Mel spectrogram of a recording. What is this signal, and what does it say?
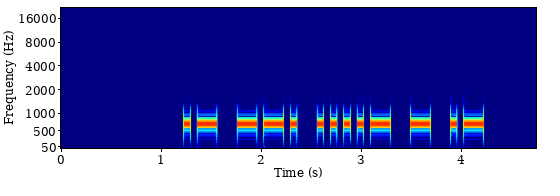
Morse code, heard as a keyed tone, about 18 wpm, 700 Hz. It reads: AG4TA
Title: Speed Racing - USA 2x2 Call Signs 15wpm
